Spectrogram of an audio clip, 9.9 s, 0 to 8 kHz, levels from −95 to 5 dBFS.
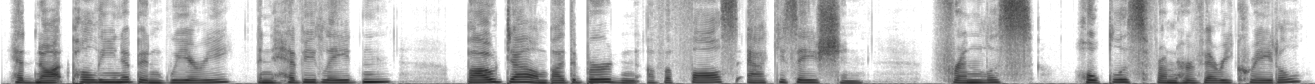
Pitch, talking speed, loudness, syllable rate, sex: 200 Hz, 140 wpm, -21 LUFS, 5.0 syllables/s, female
